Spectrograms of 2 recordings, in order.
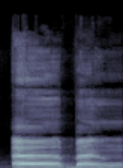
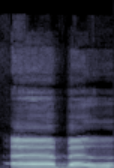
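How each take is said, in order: First: The ending is a soft, hidden nasal hum. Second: The same.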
